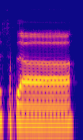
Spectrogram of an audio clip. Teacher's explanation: الف خالی سے پہلے زبر ہو تو الف مدہ کہلاتا ہے، اور الف مدہ کو ایک الف کی مقدار کھینچ کر پڑھتے ہیں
